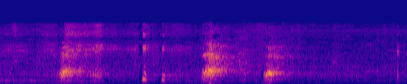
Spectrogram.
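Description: A dog barking, several sharp barks in quick succession, the loudest about two seconds in.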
